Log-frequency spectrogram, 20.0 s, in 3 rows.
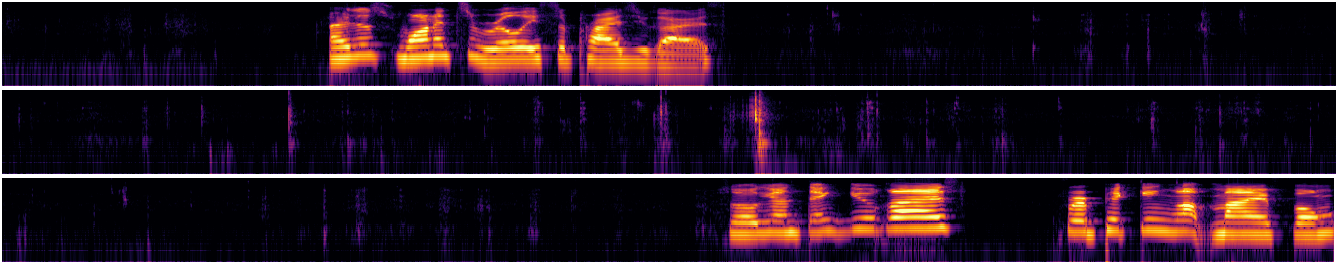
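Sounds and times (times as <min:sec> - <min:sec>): chewing green beans: 0:03.9 - 0:17.0.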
